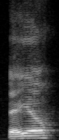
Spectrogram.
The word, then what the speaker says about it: Bello: the rookie tomorrow uh what's his name brian baio bao yeah dale i think it's pronounced like that um and he throws cheese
